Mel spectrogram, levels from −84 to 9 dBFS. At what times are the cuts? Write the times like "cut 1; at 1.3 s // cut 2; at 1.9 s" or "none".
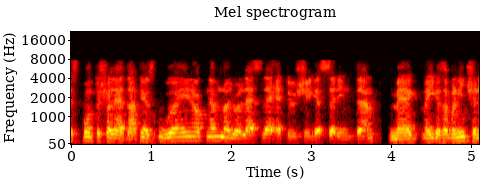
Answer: cut 1; at 3.9 s

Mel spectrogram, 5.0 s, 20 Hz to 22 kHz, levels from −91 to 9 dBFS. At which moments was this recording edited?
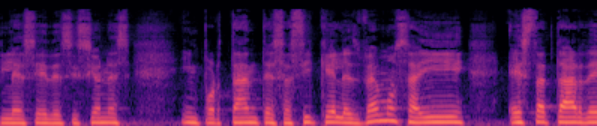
none

